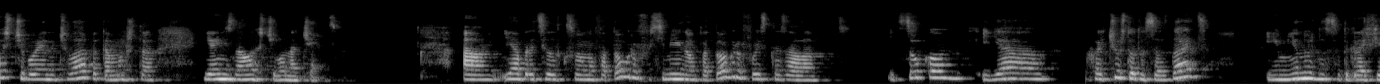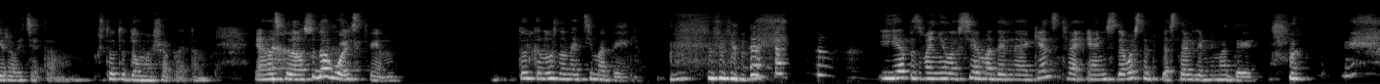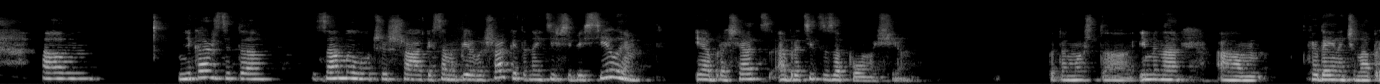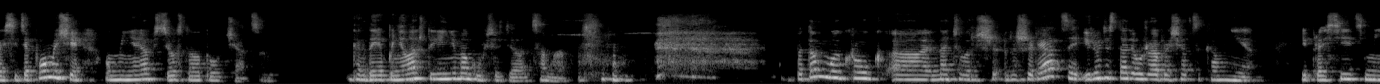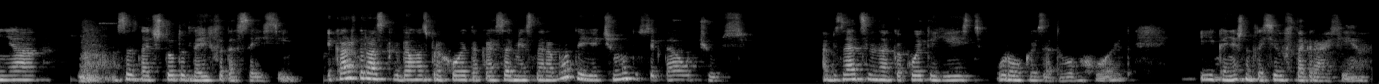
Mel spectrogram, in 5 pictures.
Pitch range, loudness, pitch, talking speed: 200-255 Hz, -25 LUFS, 225 Hz, 130 wpm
